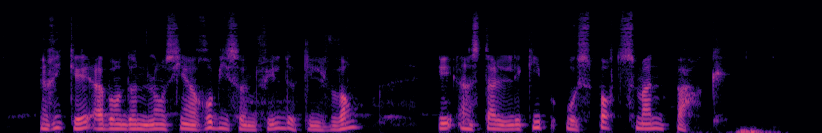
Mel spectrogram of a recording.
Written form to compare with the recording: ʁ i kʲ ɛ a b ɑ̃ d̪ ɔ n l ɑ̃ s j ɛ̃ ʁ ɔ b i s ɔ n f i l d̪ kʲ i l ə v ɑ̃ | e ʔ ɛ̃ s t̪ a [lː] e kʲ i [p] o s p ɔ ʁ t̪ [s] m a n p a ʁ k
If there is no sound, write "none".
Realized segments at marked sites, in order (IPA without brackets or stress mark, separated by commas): lː, p, s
